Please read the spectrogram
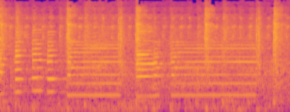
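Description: Background music: a melody of quick short notes alternating with long held notes, over a steady beat.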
